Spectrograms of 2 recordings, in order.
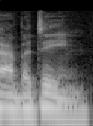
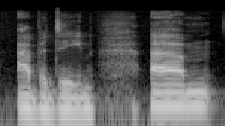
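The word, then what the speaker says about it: abrdn: So it's A-B-R-D-N, pronounced apparently Aberdeen.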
